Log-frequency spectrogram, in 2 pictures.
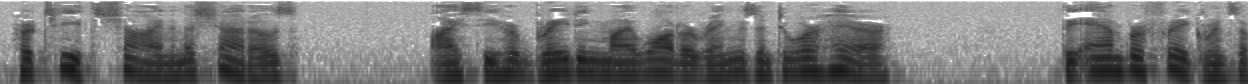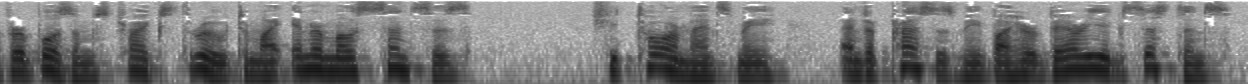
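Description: A man voicing a weak, dreamy young visionary who speaks slowly and softly. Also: medium pitch, no room sound, lightly acted. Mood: yearning. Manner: slow, hushed, yearning. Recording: dull distant dry recording.

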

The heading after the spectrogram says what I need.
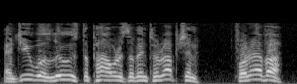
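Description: A man doing a loud, imperious emperor. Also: high voice, expressive, fairly quick, no echo, voice pushed up. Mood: commanding, angry. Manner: loud, commanding, scornful. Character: imperious, angry male emperor, threatening. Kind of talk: audiobook character voice. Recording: dull, dry studio recording.

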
